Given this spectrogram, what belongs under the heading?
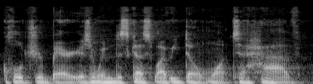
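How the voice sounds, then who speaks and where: Podcast host, man, from Jamaica: very deep, mellow voice, casual conversational delivery. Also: fairly even intonation, fairly quick, husky. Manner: conversational, often tags lines with "right?". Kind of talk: casual solo podcast talk.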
